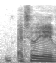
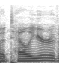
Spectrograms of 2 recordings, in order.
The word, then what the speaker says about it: Atelier: But the R is silent. What is it? What is it, French or something? Come on. – Yeah, not my fault. In Nox's name, the K is loud. So it's no Atelier is spelled with an R at the end. It's confusing.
